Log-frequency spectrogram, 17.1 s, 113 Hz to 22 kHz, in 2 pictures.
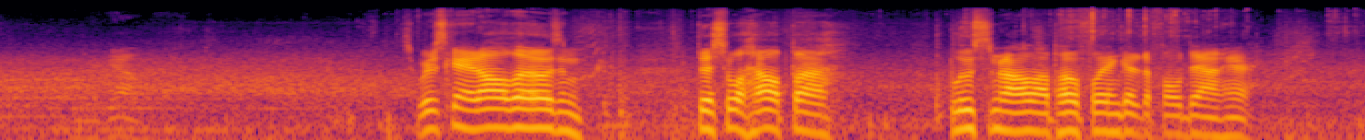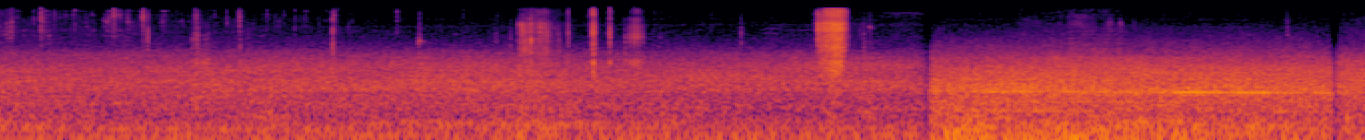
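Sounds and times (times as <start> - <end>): aerosol can spraying: 13.6 - 13.9
wind buffeting microphone: 14.4 - 17.0.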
